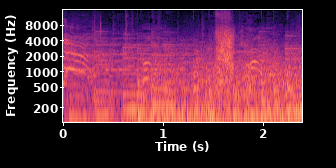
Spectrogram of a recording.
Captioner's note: cloth tearing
